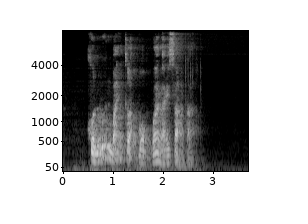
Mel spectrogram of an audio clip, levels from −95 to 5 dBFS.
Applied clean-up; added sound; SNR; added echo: neural mask model DeepFilterNet 3.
